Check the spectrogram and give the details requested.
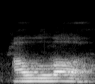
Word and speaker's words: Allah: Jadi cara baca Allah ini bukan Allah. Allah. Jadi A tapi cenderung kepada U. A cenderung kepada U, bukan Allah. Tapi Allah. Bacanya A tapi lidahnya ngarah ke U.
